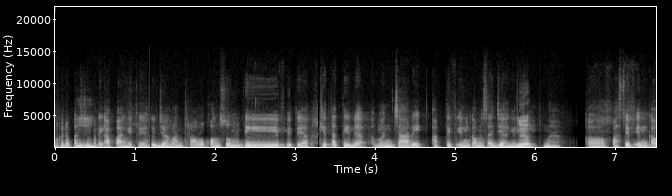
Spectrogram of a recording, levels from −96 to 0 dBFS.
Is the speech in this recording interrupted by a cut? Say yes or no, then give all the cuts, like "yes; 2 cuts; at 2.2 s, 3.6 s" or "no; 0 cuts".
yes; 2 cuts; at 1.2 s, 3.2 s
